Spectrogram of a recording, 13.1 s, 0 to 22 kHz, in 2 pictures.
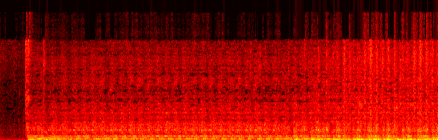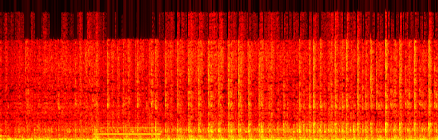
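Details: Ford 7.3 Powerstroke diesel, hard cold start at -35°C on third attempt, block heater plugged in overnight, glow plugs cycled over 2 minutes; catches after short crank, stumbles about four seconds, then clatter steadies. Owner blames bad injectors, not yet replaced.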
